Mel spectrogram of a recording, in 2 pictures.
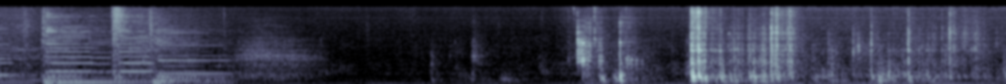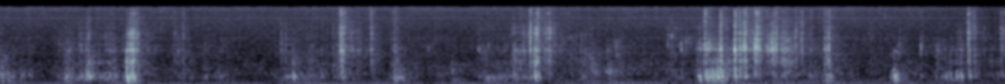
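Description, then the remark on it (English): Wet chewing of a whole piece of food held entirely in the mouth and chewed slowly, with irregular crunchy bites and smacking sounds repeating over several seconds after a brief pause, loud. “And a little bit slower chewing, if that's all right.”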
